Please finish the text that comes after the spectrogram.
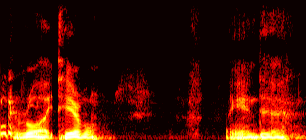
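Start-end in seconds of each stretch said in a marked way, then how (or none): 0.1-1.0 put-on Australian accent. Giving a verdict on a movie to other speakers: australian accent. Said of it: "that's not a bad Australian".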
